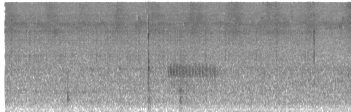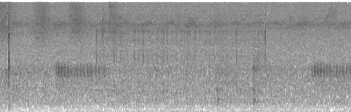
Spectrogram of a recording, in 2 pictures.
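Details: Female Surucua trogon (Trogon surrucura) at Corupá, Santa Catarina, Brazil, calling in short, low, rapid bursts of notes about every three to four seconds, over a steady hiss of insects and scattered clicks.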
